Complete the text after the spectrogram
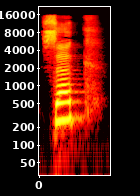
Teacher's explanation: Kaf ada sukun masuk ke dalam kaf. Ingat kaf sifat hurufnya hamas. Kena ada sedikit sahaja angin.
